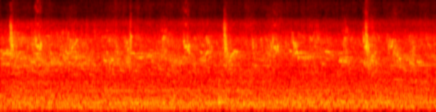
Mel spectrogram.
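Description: Birds chirping, with many short, overlapping chirps and tweets.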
